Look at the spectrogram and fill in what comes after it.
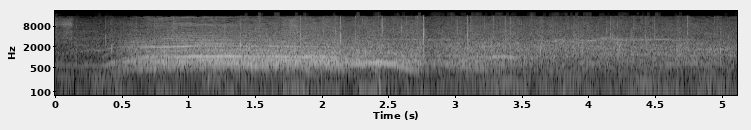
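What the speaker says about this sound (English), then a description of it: "Ladies and gentlemen, make some noise for StarTale Life" Loud crowd applause and cheering at a StarCraft II grand final at MLG Dallas swell quickly, then settle into steady clapping with scattered whoops.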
